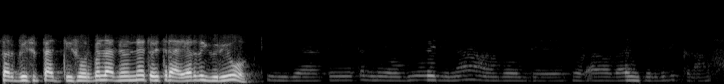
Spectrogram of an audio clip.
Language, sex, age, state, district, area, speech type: Dogri, male, 18-30, Jammu and Kashmir, Samba, rural, conversation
